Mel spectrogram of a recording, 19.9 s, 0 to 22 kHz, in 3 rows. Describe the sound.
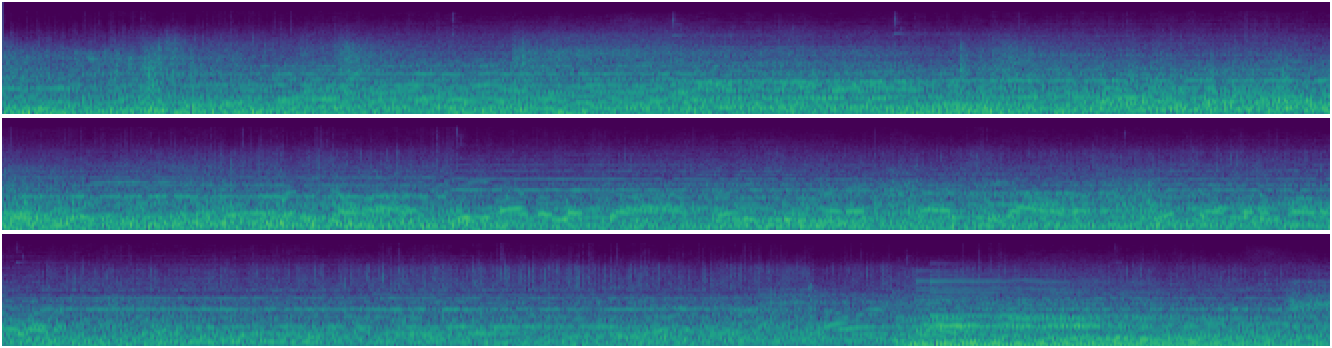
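Rocket engines roar at launch after the ignition sequence and countdown, all engines running, a loud, dense, continuous rumble that fills the whole 20 seconds and shifts in tone near the end, with indistinct voices mixed into the noise.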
